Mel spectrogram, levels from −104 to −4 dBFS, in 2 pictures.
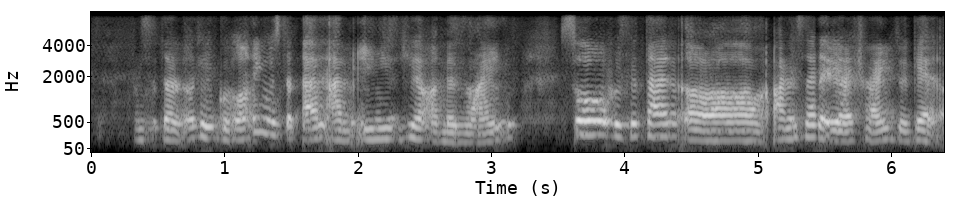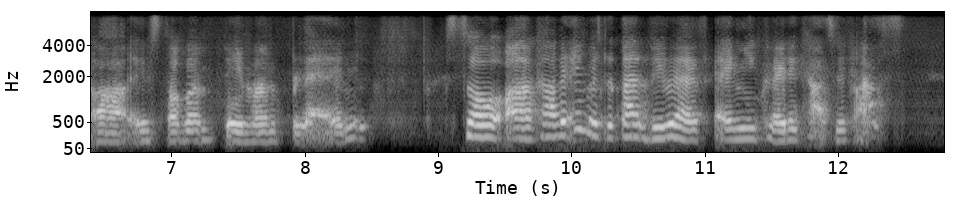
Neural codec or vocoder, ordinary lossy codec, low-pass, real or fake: codec, 16 kHz, 1 kbps, FreqCodec, smaller model; none; 7.2 kHz; fake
